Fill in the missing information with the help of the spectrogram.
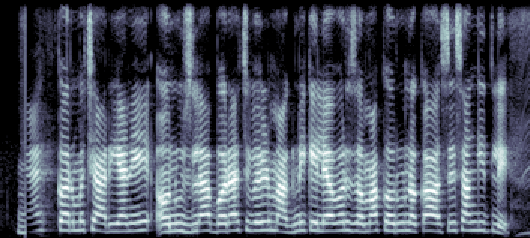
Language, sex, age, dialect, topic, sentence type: Marathi, female, 18-24, Varhadi, banking, statement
